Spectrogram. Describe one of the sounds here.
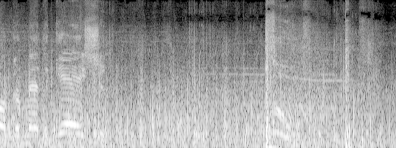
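A body thuds onto pavement.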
